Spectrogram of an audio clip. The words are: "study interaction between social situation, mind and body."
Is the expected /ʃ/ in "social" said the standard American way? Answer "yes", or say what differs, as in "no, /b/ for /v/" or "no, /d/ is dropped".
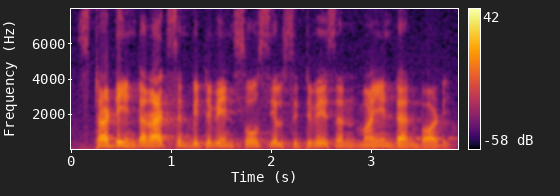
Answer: no, /s/ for /ʃ/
